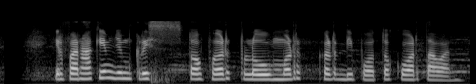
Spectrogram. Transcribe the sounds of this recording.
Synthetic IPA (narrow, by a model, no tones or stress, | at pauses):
ʔirfanɦakimd͡ʒɨmkɾist̪ɔfərk̚ploumərkɨrdipɔt̪ɔkuwart̪awan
